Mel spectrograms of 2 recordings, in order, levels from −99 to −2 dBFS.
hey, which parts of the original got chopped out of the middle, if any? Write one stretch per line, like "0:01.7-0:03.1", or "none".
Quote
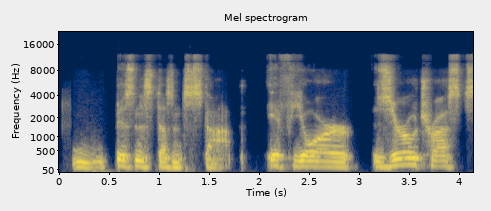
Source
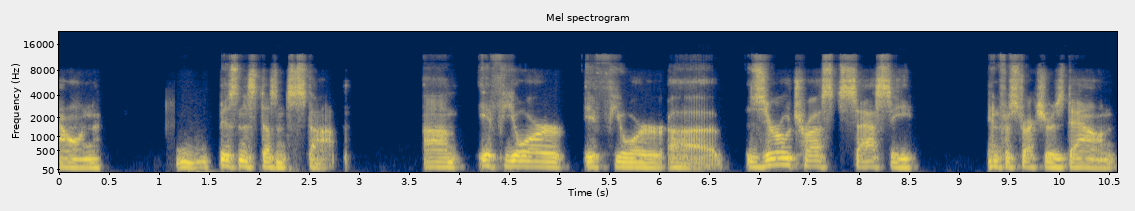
0:03.0-0:04.1
0:05.1-0:06.7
